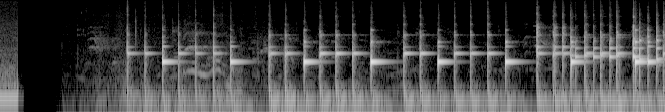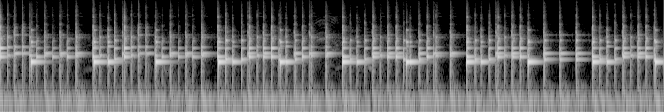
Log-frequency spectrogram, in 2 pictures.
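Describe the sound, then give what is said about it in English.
A five-keyed gambang xylophone rings out in quick, bright struck notes. Two players sit facing each other on either side of it, sharing the five keys with mallets. One player's short repeating pattern starts alone, then the second joins, layering a denser interlocking polyrhythm of two repeating sequences, with no voices. “sitting facing each other on either side of a five-keyed xylophone called a gambang”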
